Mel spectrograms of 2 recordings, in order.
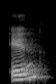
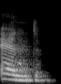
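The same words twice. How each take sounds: First: The final D is very soft, barely heard. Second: The final D is strong and clearly released. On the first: The speaker calls it wrong. "That's how I would say end. And I'm pronouncing the D" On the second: The speaker calls it right. "But you should do end"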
